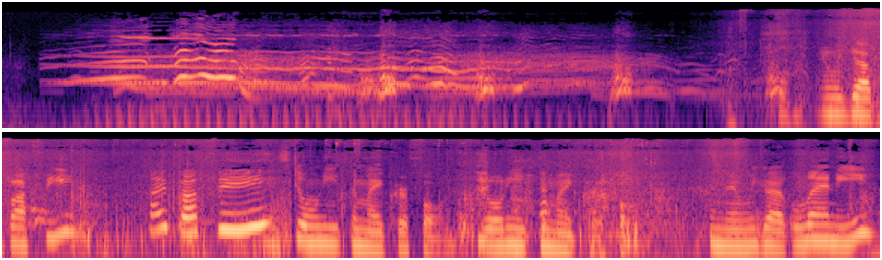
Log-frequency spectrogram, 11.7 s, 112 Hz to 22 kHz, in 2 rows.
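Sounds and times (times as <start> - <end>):
sled dogs howling in chorus: 0.3 - 6.4
speech: 5.5 - 11.7.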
